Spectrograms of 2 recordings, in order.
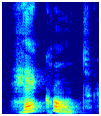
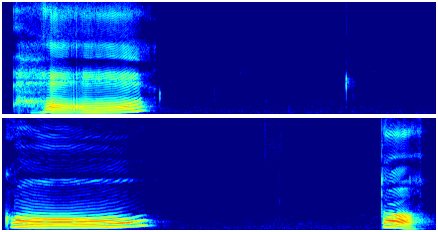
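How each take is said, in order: First: Said in the usual way. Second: "Ré, com, tó" drawn out with long pauses between syllables. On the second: Shown as a demonstration. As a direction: stretch each syllable of "Ré, com, tó" as if writing it. Teacher sounds out word while writing.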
